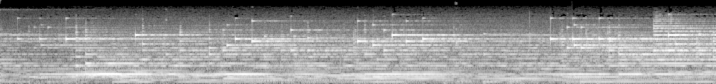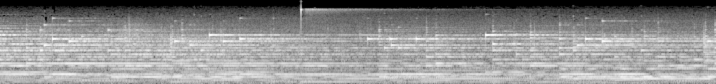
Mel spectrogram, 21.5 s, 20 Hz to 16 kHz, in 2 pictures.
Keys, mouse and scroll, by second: 2.9 click, 3.4 click, 6.0 Delete, 6.5 click, 7.0 shift+d, 8.3 click, 11.8 click, 14.8 ctrl+t, 15.5 click, 17.5 click.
